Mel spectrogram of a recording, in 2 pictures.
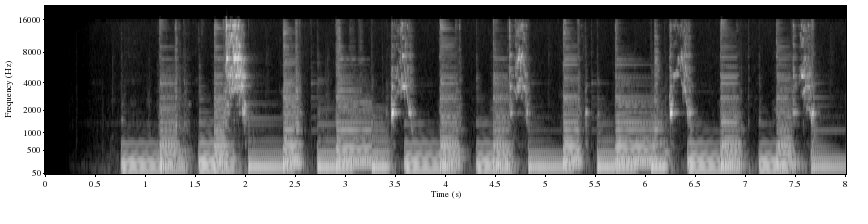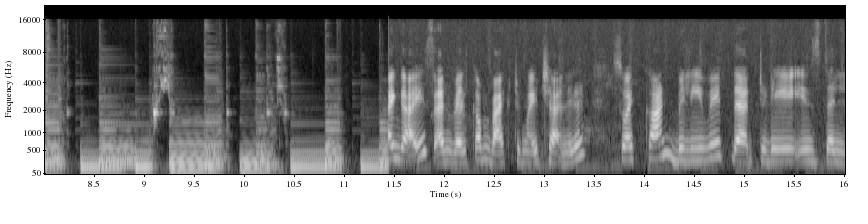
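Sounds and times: strummed acoustic guitar chords: 0.7s - 11.7s.

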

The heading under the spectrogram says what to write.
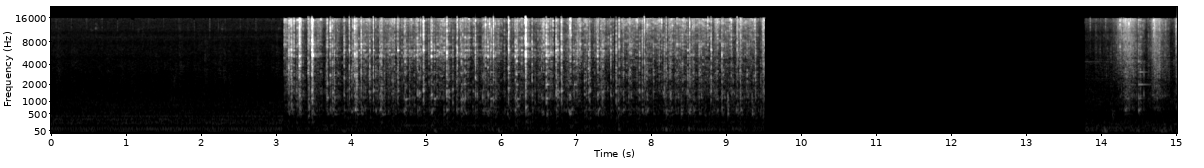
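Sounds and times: batter stirred in a bowl: 3.1s - 9.5s, 13.8s - 15.0s
utensil clicking against bowl: 3.1s - 9.5s.

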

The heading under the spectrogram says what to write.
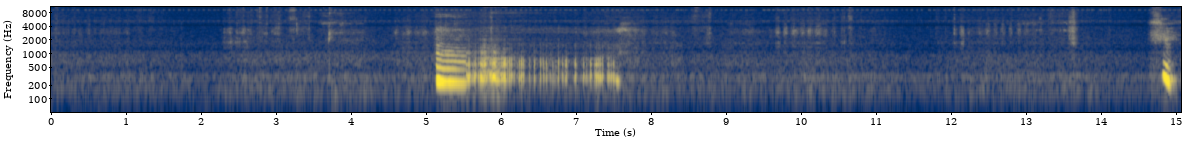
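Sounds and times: pencil scratching on paper: 0.0s - 1.1s, 9.6s - 10.7s, 12.0s - 13.7s.

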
